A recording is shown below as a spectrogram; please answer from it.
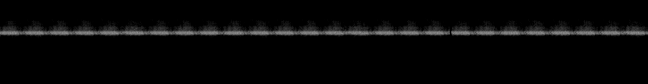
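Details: High-pitched cricket chirping from a meadow on a farm under a full moon on a summer night, pulsing rhythmically about four times per second as a constant shimmering ring, with one brief dip.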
